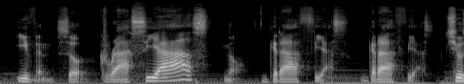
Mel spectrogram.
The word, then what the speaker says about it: gracias: So, in Spanish, the standard way to pronounce the C is with the th sound, which means that you say gracias. Gracias. You can also say gracias.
